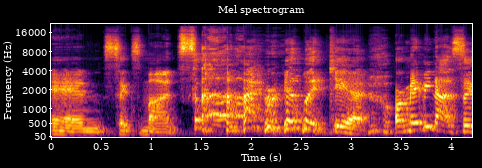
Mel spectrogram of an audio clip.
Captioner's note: laughs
